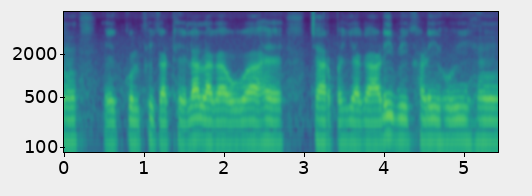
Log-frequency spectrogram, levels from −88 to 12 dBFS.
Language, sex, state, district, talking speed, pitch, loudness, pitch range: Hindi, male, Uttar Pradesh, Lucknow, 165 wpm, 120 Hz, -18 LUFS, 115-120 Hz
